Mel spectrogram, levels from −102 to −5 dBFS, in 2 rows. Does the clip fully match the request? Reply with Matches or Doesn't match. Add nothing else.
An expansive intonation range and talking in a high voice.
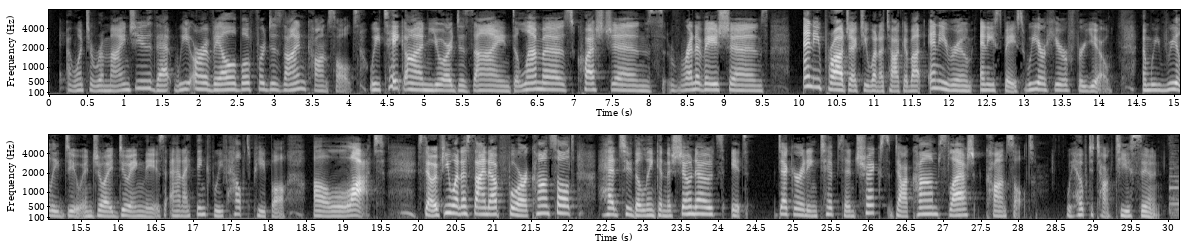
Doesn't match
